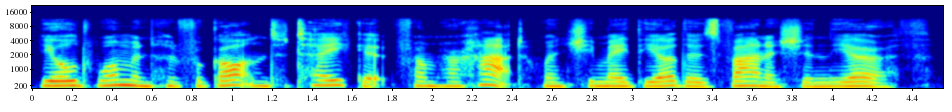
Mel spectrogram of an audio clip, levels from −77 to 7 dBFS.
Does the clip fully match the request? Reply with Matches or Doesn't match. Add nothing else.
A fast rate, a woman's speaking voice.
Matches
